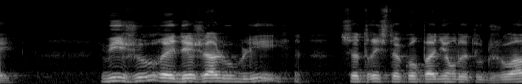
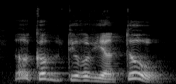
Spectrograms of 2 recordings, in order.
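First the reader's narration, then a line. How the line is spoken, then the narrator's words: Said curtly. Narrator (French): fit-elle sèchement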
